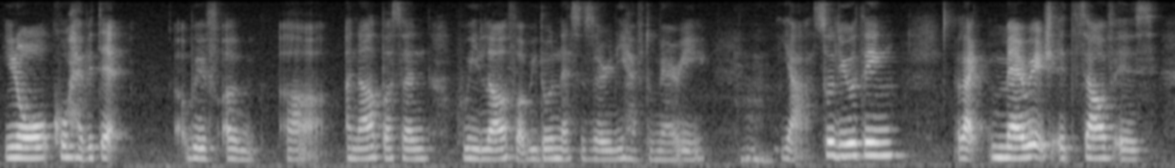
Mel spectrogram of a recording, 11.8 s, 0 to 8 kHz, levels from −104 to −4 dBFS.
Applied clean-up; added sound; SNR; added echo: none; none; none; none.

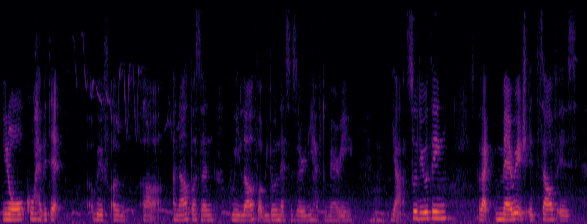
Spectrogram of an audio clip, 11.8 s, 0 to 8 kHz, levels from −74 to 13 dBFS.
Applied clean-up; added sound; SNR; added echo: none; Bird; 19 dB; none.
